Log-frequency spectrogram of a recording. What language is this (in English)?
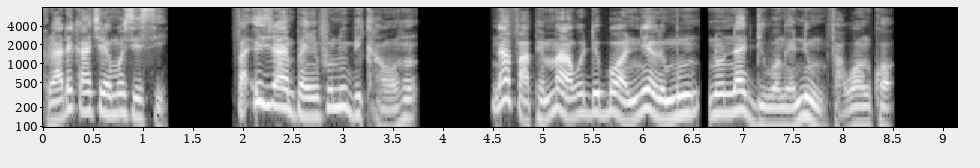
Akan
